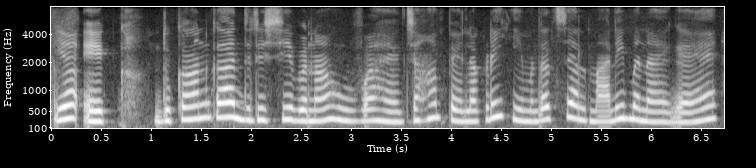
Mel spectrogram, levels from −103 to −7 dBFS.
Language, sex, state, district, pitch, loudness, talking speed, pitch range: Hindi, female, Jharkhand, Garhwa, 280 Hz, -15 LUFS, 160 wpm, 260-305 Hz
